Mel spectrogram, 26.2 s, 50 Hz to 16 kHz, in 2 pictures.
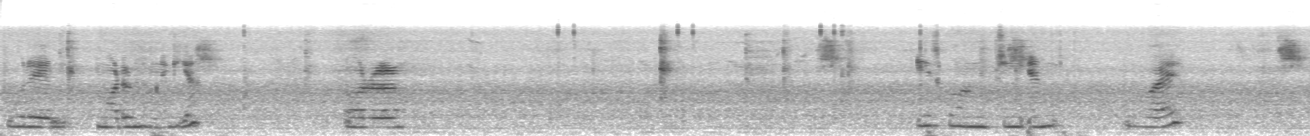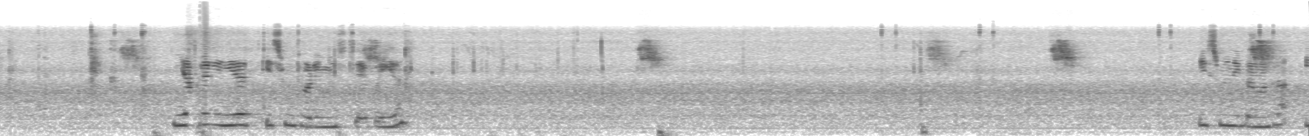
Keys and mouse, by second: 1.4 KP_4, 5.6 click, 6.7 click, 8.1 click, 21.8 click, 24.6 shift+click, 25.6 shift+click.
